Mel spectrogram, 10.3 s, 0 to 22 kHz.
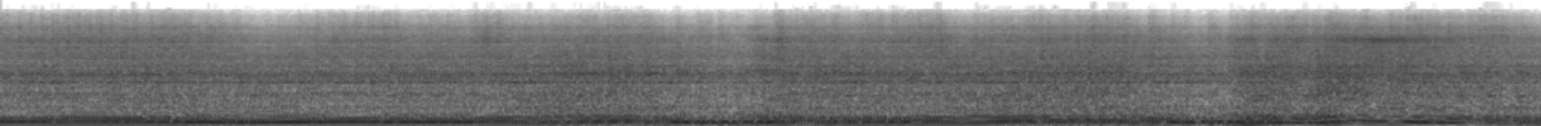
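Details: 1976 Yamaha RD400 two-stroke, just revived after five years stored, in a workshop: lively buzz, revs rising and falling cleanly under throttle with no misses or knocks; runs healthy.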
